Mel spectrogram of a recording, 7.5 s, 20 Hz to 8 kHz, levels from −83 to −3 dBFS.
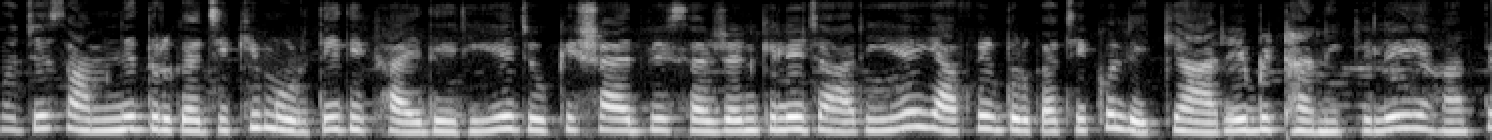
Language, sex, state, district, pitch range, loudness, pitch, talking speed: Hindi, female, Haryana, Rohtak, 230-260 Hz, -15 LUFS, 245 Hz, 265 wpm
